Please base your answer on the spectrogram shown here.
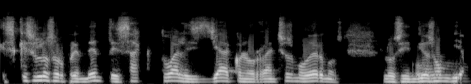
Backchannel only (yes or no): yes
